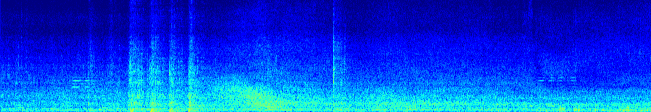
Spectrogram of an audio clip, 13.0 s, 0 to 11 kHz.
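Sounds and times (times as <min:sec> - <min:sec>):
steady traffic noise: 0:00.0 - 0:13.0
sharp knocks: 0:02.5 - 0:04.1
car passing: 0:03.9 - 0:13.0.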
